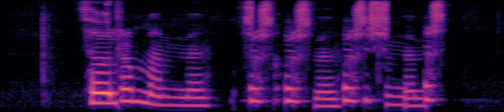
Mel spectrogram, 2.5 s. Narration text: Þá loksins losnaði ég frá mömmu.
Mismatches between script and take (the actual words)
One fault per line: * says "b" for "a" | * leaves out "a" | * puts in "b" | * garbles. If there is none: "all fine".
* leaves out "loksins losnaði ég"
* garbles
